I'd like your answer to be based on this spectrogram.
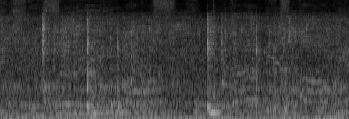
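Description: Chicken, about one kilo, fries in masala for achaar gosht while being stirred, giving a steady close sizzle with occasional scraping stir strokes throughout.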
